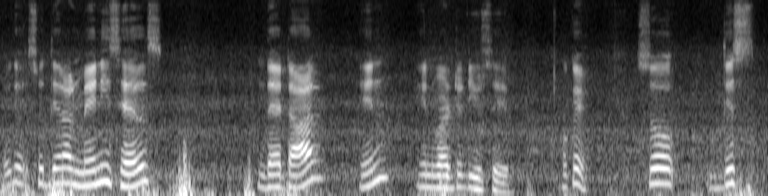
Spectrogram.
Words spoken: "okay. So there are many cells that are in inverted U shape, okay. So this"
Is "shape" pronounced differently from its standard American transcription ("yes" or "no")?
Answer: yes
